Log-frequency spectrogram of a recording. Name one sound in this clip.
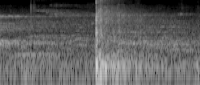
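A volleyball is struck hard by a hand.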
